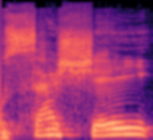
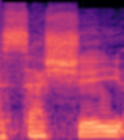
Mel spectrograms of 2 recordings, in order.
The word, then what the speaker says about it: sachet: sash to mean that in American English so sachet is used in British English to mean this so we say a sachet of ketchup or a sachet of mustard here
